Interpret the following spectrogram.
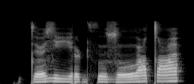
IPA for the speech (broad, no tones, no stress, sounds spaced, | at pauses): t̪ œ z iː ɾ o ɖ θ u z oː tˤ a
